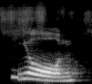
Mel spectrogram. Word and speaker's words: yawn: So, let's just get this pronunciation right. Yon. So we don't do yao or ya, it's y. This vowel sound is difficult for many students. Or the tongue is down. There's a big space inside the mouth and the sound is placed at the back. O. Or and the lips don't move.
